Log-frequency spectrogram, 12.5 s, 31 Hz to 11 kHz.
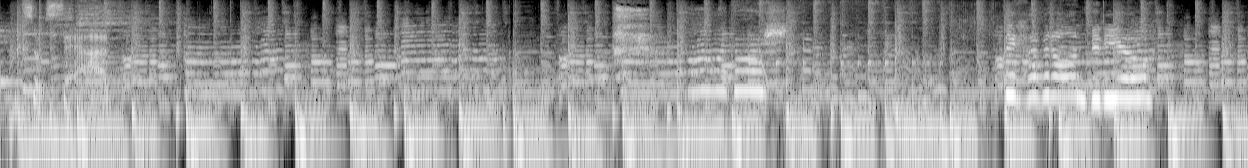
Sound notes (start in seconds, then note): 0.0 upbeat music continues; 1.6 upbeat music continues; 6.1 laughs; 9.7 upbeat music continues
